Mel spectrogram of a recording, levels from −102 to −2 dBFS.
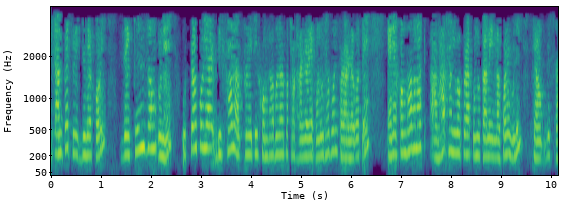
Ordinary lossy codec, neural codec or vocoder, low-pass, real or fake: MP3, 16 kbps; codec, 44.1 kHz, 2.6 kbps, DAC; 3.6 kHz; fake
